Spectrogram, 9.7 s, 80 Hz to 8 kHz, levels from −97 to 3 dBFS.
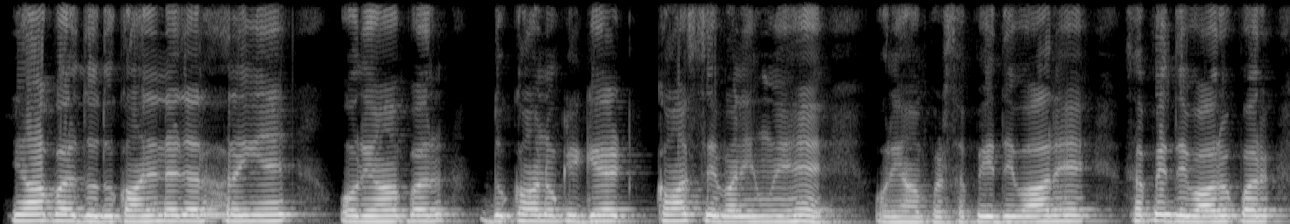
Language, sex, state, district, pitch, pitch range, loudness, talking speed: Hindi, male, Rajasthan, Nagaur, 205 Hz, 195-215 Hz, -16 LUFS, 175 wpm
